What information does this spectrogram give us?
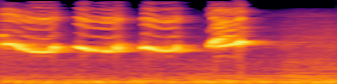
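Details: Orange-headed thrush, kept in Singaraja, Bali, singing to stimulate other birds: four clear, short whistled notes in quick succession, each slurring downward, the last one higher and brighter.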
